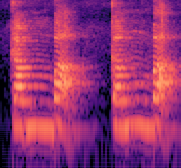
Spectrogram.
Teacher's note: ಸೊನ್ನೆ ಮುಂದೆ ಬ ಅಕ್ಷರ ಬರ್ತಾ ಇದೆ ಹಾಗಾಗಿ ಬಂದು ಪ ವರ್ಗಕ್ಕೆ ಸೇರಿರೋದ್ರಿಂದ ಸೊ ಇಲ್ಲಿ ಕೂಡ ನಾವು ಮ ಅಕ್ಷರವನ್ನ ಉಚ್ಚಾರಣೆ ಮಾಡ್ತೀವಿ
